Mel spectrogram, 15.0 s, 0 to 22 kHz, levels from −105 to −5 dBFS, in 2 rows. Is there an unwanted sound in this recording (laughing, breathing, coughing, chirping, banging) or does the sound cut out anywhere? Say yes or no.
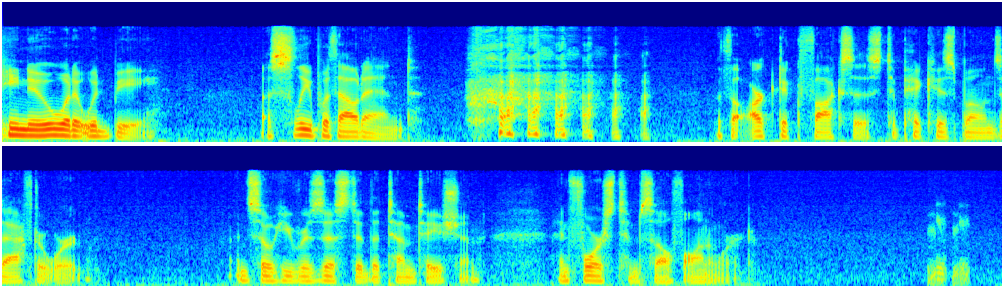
yes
